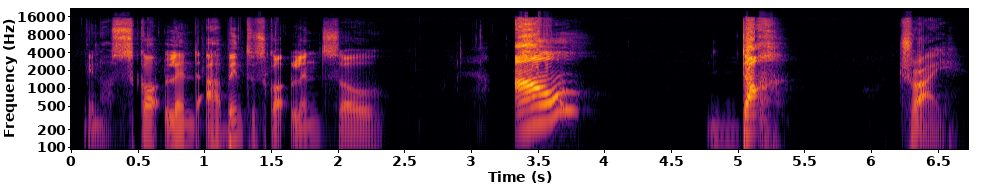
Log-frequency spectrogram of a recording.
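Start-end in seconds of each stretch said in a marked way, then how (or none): 3.3-6.7 high loud mock Scottish count. Comic doing Scotland, loud high mock Scottish count. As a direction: yelp how da try in a mock Scottish lilt.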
